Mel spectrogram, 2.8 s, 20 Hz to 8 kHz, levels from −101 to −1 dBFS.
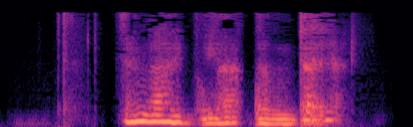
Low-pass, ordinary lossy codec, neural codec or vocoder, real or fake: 7.2 kHz; MP3, 24 kbps; codec, 16 kHz, 0.5 kbps, FreqCodec, smaller model; fake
